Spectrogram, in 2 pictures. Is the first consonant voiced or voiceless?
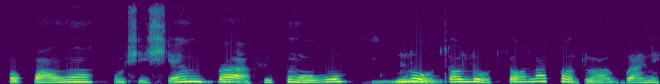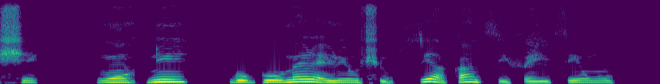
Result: voiceless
